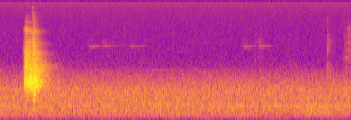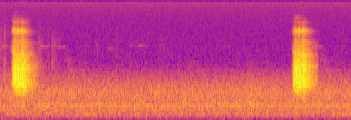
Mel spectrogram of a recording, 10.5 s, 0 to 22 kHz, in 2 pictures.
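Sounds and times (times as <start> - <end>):
Eurasian magpie Pica pica call: 9.7 - 10.0.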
